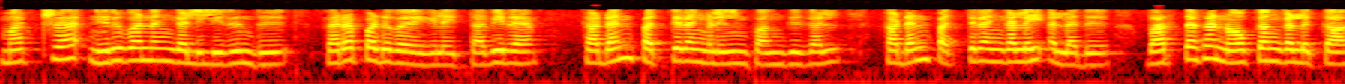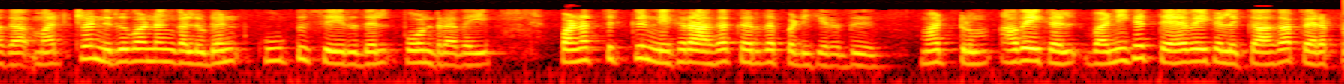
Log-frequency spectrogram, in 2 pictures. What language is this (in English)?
Tamil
